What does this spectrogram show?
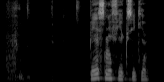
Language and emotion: Russian, neutral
